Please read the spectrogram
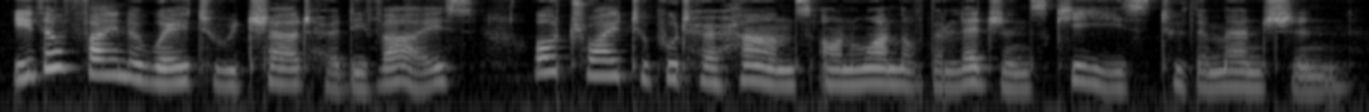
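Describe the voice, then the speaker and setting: A woman's voice: lowish voice, expressive, moderate pace. A woman reading scripted story narration for an audio drama.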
